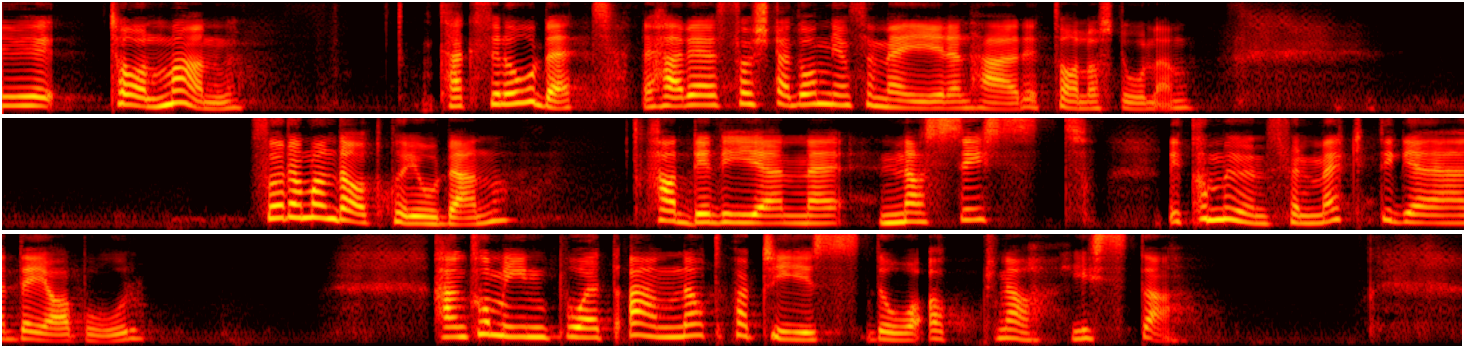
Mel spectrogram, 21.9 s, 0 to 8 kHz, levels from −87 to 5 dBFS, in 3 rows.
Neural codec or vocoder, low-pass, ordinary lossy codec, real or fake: codec, 16 kHz, 1 kbps, FunCodec, trained on Chinese and English, 50 frames a second; none; none; fake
